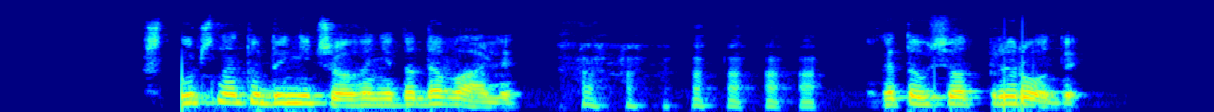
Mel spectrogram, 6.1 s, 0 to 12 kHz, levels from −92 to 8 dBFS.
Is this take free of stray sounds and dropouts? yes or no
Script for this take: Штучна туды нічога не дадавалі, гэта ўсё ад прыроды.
no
